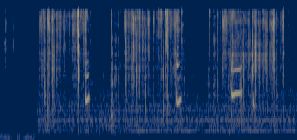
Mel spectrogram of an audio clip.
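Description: Faint handling of a paper sheet of letter stickers: light rustling and clicks, with a few short squeaks as the stickers are worked off the backing.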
